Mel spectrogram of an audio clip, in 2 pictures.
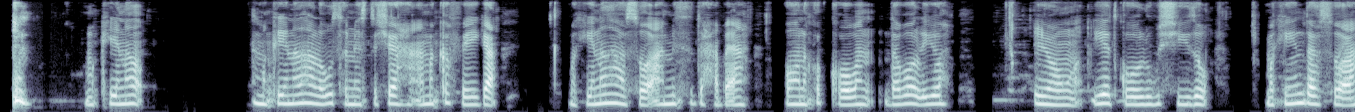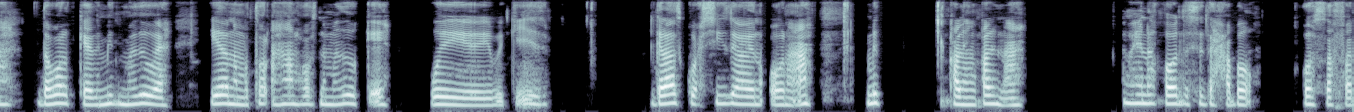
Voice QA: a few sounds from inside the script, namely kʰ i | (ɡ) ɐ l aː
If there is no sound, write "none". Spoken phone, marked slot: ɡ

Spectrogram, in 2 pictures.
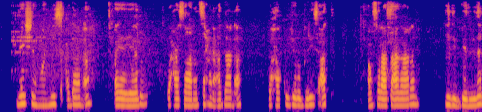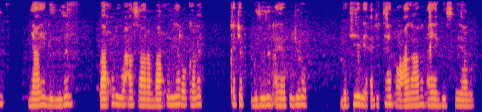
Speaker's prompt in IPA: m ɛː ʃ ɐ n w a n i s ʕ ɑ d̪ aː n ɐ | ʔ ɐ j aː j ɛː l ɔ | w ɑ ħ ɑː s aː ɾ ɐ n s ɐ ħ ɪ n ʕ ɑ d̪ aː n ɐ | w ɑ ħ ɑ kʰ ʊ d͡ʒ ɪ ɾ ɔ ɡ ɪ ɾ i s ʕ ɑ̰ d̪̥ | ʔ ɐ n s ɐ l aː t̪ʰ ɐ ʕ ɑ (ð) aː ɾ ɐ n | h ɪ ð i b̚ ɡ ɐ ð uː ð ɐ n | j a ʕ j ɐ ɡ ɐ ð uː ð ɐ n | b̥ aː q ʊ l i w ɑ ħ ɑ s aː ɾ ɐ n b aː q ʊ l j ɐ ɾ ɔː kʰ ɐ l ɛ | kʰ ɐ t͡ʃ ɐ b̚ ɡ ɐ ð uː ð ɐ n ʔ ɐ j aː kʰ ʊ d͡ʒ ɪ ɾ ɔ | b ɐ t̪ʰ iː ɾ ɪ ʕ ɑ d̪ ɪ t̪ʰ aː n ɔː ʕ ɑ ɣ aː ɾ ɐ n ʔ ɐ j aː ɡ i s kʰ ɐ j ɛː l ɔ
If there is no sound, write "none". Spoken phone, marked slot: ɣ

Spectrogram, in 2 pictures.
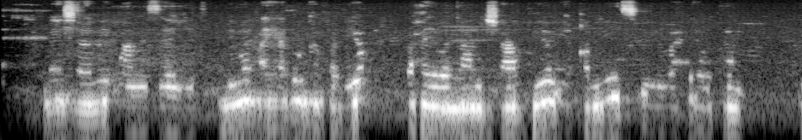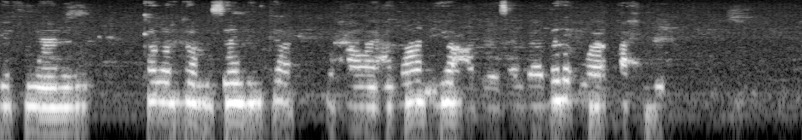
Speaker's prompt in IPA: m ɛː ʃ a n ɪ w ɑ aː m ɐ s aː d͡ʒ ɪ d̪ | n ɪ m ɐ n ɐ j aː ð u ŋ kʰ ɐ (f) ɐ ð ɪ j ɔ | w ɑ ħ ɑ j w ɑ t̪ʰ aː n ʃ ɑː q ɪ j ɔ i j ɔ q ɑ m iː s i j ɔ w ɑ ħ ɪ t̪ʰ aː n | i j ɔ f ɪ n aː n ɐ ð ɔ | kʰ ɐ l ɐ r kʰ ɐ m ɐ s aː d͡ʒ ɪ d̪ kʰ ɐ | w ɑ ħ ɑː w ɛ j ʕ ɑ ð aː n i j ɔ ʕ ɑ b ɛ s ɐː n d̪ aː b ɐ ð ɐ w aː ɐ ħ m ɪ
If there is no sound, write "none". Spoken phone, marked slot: f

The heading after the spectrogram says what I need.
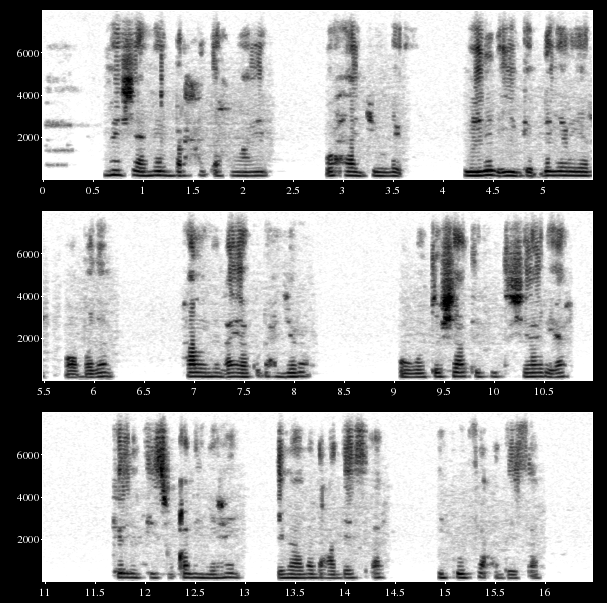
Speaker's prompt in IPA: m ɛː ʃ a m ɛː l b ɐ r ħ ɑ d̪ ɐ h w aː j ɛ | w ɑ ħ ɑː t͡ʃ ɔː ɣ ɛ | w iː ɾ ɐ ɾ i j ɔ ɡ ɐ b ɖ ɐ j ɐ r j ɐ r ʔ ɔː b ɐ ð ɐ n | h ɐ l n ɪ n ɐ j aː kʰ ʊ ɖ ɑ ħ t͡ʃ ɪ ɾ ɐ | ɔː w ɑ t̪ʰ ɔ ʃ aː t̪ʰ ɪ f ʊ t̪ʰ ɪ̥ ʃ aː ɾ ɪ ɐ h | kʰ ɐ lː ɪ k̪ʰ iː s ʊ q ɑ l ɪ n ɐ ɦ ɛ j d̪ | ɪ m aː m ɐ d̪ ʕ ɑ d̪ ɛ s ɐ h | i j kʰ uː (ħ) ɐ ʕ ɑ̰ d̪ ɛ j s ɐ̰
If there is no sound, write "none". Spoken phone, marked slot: f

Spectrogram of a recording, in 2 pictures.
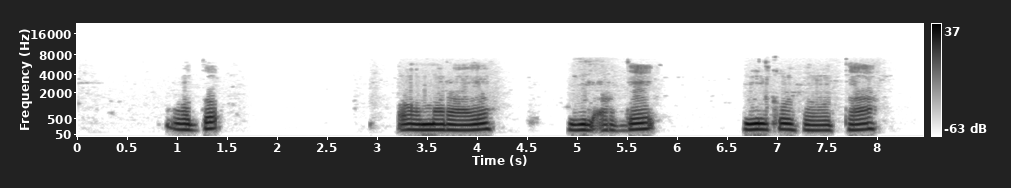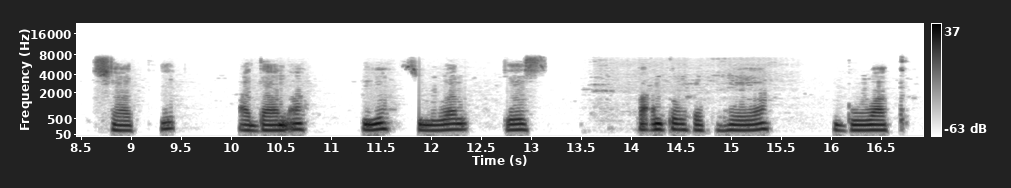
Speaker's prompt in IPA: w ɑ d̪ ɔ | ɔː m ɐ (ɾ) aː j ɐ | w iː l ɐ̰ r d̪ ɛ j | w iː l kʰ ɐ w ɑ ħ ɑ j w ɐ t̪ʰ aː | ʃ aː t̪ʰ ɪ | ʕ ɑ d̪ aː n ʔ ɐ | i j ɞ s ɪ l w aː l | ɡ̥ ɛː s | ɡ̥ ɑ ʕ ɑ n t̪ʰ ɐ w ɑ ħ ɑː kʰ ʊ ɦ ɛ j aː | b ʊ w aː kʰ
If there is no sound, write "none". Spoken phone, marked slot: ɾ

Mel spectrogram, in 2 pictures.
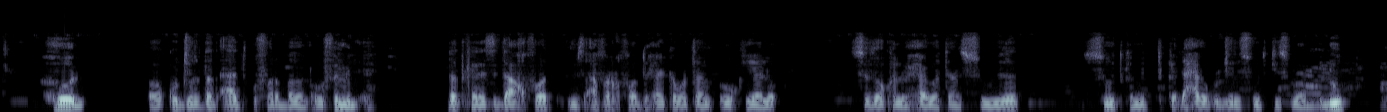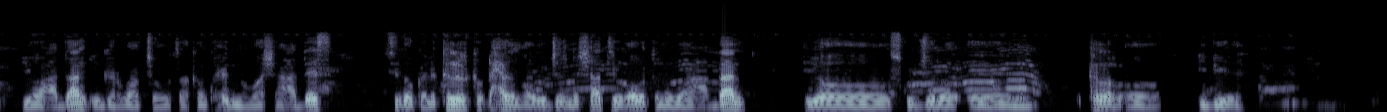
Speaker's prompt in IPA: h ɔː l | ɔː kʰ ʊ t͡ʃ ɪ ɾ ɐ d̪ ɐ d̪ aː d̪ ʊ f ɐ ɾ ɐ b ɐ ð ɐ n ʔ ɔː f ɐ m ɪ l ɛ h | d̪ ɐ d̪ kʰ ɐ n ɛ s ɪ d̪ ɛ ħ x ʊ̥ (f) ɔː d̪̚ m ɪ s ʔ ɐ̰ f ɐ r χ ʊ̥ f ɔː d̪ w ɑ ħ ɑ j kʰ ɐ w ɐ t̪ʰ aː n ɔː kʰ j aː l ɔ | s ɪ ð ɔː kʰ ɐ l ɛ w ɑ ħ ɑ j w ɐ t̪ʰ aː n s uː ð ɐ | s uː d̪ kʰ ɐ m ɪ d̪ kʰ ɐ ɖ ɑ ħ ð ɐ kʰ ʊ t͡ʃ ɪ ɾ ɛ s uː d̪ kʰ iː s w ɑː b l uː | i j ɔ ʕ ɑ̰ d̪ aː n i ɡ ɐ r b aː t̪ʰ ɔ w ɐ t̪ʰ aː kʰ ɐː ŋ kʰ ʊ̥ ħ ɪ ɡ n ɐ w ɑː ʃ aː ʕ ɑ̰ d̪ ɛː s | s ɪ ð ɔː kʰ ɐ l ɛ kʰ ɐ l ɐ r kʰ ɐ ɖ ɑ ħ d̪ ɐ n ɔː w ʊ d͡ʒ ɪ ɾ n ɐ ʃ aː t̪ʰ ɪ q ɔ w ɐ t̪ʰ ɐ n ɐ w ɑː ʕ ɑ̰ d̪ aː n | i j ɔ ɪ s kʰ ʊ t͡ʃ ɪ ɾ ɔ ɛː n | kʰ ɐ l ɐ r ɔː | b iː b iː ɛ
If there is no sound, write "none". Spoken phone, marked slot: f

